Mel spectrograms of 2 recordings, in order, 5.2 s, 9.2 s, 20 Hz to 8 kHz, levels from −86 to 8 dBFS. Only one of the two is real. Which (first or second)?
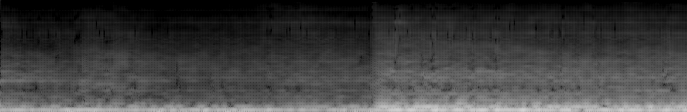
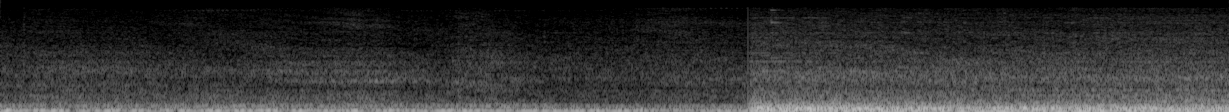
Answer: second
